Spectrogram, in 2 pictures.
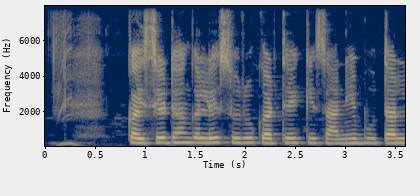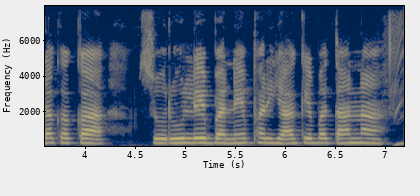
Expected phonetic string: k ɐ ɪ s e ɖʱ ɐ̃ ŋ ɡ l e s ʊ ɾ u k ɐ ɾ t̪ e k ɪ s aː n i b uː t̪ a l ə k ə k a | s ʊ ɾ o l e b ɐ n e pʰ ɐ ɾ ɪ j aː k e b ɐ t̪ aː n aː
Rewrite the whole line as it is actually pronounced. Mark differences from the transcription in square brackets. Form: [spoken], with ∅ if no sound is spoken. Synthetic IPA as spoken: k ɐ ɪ s e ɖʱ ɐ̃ ŋ ɡ l e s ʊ ɾ u k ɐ ɾ t̪ e k ɪ s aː n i b uː t̪ a l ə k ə k a | s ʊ ɾ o l e b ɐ n e pʰ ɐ ɾ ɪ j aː k e b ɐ t̪ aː n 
